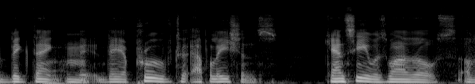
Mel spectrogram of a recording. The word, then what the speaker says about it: Quincy: Cancy is spelled like Quincy. Can't see.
